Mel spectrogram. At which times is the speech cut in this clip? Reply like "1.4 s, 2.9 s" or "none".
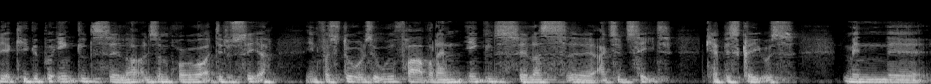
3.1 s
